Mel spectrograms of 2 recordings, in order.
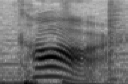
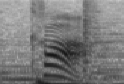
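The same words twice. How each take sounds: First: It is said in an American accent. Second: It is said in a British accent. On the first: "the American uh, gonna say car" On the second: "while the British people would say car"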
